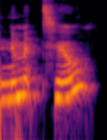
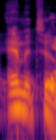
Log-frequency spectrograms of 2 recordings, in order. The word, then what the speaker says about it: Emmett Till: Oh, is it Nimit Till? I've said it wrong. Yeah, Emmett Till.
